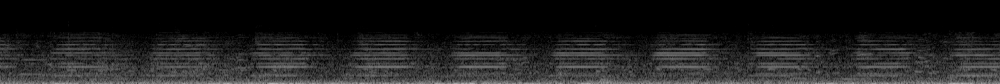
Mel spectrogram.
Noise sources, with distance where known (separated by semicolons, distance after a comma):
car alarm; person or small group talking, far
